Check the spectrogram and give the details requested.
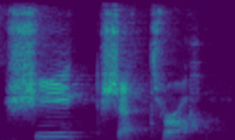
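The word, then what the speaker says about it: Sri Ksetra: right here which is sh chetra um let me get back over here and I'll type that in for you notes uh this is pronounced Shri like Sri Lanka and then you kind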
